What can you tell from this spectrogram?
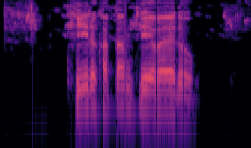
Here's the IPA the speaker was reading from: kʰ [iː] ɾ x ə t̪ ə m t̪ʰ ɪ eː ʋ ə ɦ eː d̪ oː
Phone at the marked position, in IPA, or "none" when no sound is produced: iː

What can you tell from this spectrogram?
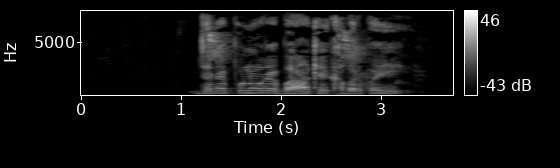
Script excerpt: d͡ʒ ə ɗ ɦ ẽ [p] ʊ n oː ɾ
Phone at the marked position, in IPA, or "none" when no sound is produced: p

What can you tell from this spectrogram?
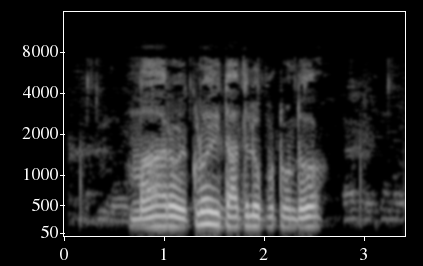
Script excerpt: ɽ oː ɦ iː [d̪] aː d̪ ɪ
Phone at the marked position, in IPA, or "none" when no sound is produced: d̪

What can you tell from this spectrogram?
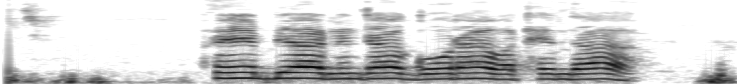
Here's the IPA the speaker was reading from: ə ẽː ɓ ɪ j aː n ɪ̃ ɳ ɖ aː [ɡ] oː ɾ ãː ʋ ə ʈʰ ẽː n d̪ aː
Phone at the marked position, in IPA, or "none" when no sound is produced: ɡ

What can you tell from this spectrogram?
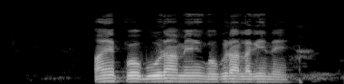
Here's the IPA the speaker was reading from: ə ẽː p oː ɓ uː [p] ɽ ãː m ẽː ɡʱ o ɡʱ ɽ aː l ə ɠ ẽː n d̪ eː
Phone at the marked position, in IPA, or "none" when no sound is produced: none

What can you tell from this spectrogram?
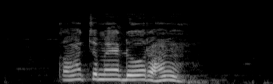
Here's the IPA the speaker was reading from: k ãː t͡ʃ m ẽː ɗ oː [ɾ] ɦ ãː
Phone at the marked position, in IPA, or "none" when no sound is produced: ɾ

